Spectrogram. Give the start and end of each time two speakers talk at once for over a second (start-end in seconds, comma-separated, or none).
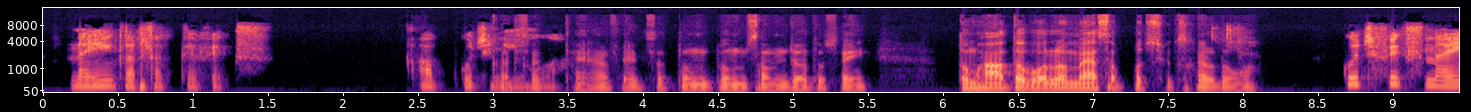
none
